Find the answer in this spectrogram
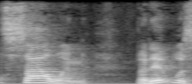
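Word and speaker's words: Samhain: in the day that Halloween replaced was called Salling but it was spelled like this so just take the first half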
